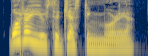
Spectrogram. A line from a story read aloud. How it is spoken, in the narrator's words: she snapped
